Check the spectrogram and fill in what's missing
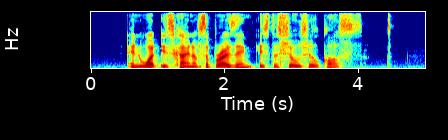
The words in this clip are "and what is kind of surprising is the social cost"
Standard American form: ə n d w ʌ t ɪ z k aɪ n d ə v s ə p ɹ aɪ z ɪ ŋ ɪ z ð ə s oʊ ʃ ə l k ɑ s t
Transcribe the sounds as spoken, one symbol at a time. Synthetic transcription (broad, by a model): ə n w ʌ t ɪ z k aɪ n d ə v s ə p ɹ aɪ z ɪ ŋ ɪ z ð ə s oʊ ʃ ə l k ɑ s t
